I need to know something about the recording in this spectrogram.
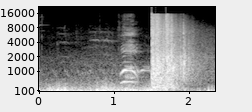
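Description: A single volley of rifle fire from a police firing party, heard as one sharp crack about one and a half seconds in that lasts about half a second. It is a ceremonial gun salute at a funeral.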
